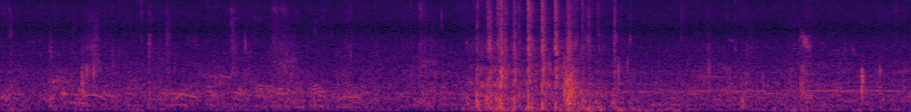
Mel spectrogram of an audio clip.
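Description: Racing pigeons coming in to land on a roof during an outdoor competition: a burst of rapid wing flapping mid-clip over faint cooing and distant ambient noise.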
